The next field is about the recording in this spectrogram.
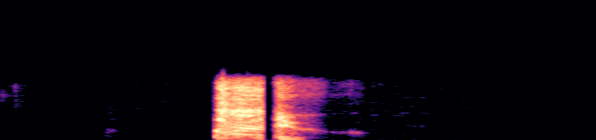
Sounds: Sneeze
